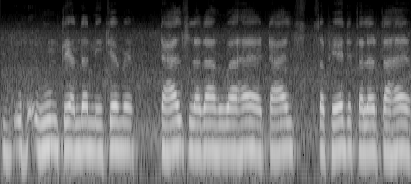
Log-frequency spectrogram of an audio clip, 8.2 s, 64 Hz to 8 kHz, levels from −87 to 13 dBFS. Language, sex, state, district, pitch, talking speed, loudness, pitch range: Hindi, male, Bihar, Patna, 155 Hz, 110 wpm, -13 LUFS, 155-165 Hz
